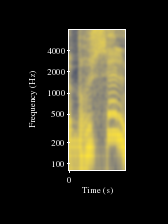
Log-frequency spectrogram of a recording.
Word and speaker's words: Bruxelles: On va aller du côté de Bruxelles, euh, Bruxelles même, puisqu'on ne prononce pas le X, Bruxelles,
